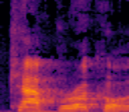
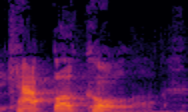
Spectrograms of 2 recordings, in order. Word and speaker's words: capicola: First off, if you were saying it phonetically, it's not Capricola. It would be Capacola. There's no R there.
